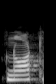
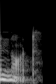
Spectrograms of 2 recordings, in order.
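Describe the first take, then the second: First: नॉट with the silent k wrongly sounded, "k-not"; voiced k at the start of नॉट; wrong pronunciation. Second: Said in the usual way. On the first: Shown as a demonstration. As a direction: say नॉट as "k-not", hard k before the n. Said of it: "नॉट नहीं पढ़ेंगे". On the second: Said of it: "क्या पढ़ेंगे?".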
